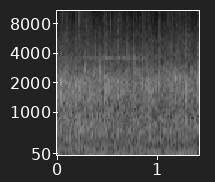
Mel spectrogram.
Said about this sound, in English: We are 69 years old this week. That's wonderful. We can clap for that.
